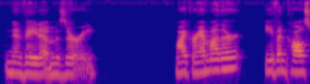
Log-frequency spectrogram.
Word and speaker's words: Nevada: from Nevada Missouri and yes the town is pronounced Nevada Missouri my grandmother even calls her state Missouri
